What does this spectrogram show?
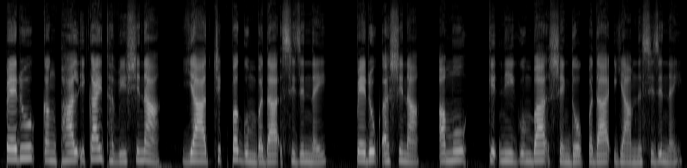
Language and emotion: Manipuri, neutral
